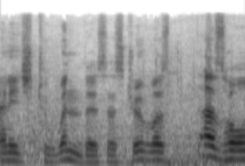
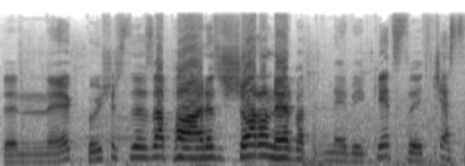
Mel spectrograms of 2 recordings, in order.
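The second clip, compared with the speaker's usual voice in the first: rising, louder call, stretched out; excited play-by-play; 5 semitones higher, 8 dB louder than usual. Real, not acted. Caster calling a shot on goal, excited raised voice. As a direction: build up to the shot.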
